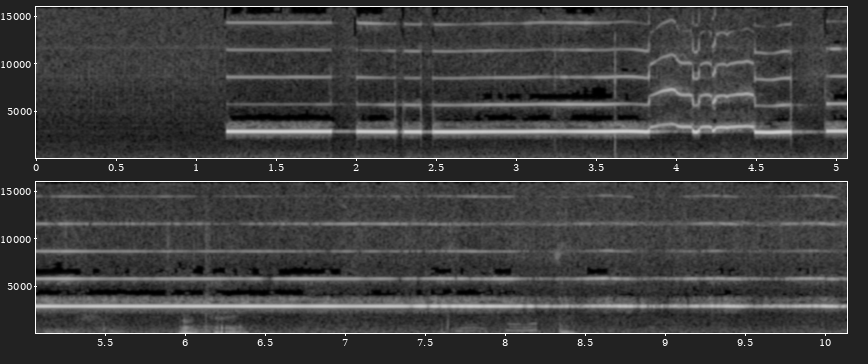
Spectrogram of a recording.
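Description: A small electronic buzzer sounding a steady, shrill, high-pitched tone. It starts about a second in, cuts out briefly a few times, wavers in pitch for a moment near the middle, then holds steady as it is readied for a Doppler-effect swing.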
